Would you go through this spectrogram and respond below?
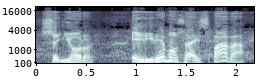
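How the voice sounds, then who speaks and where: A man's voice: on the high side, very animated, normal speed, fairly bright tone. A man playing an agitated, defensive disciple in a dramatized audio Bible, with an emphatic, urgent delivery. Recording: crowd noise under music.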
